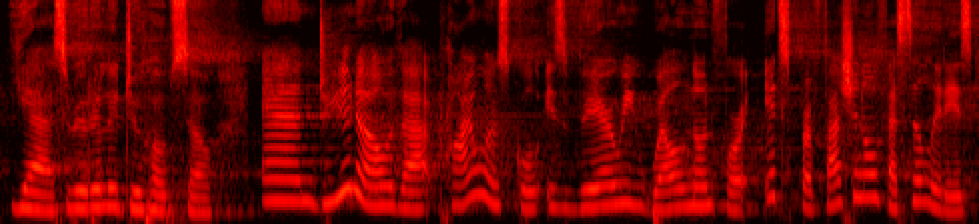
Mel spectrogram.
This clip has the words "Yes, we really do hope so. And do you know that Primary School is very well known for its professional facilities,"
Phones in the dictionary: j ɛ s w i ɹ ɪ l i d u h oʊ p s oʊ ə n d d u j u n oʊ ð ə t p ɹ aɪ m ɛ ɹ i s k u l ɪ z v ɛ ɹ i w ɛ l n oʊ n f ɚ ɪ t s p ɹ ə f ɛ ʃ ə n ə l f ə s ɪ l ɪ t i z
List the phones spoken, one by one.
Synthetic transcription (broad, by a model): j ɛ s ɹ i ɹ ɪ l i d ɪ h oʊ p s oʊ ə n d d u j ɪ n oʊ ð ə t p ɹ aɪ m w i s k u l ɪ z v ɛ ɹ i w ɛ l n oʊ n f ɚ ɪ t s p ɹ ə f ɛ ʃ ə n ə l f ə s ɪ l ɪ t i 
